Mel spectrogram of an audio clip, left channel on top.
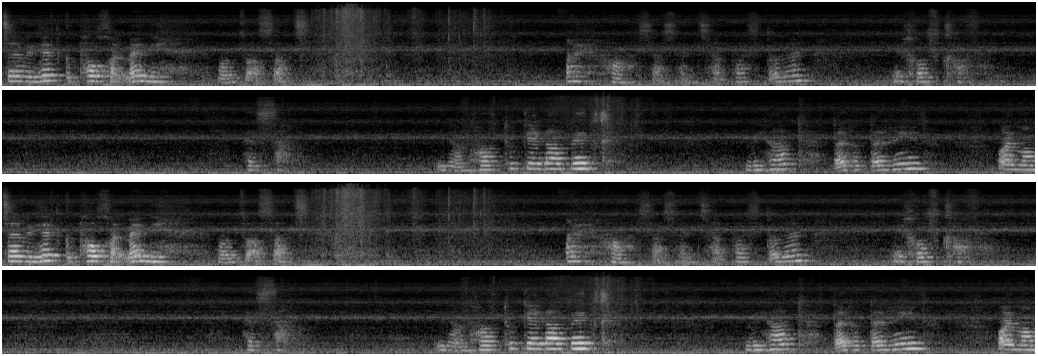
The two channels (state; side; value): quieter; left; 3.7 dB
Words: ձևի հետ կփոխեմ էլի, ոնց ասած։ Այ, հա, սաս ոնց է պաստորեն, մի խոսքով։ Հեսա, իրան հարթուկ է լապեք, մի հատ, տեղը տեղին, այ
